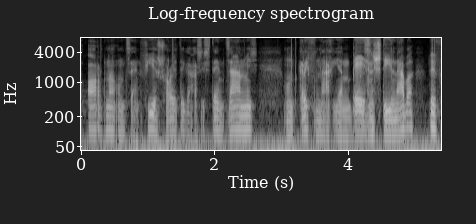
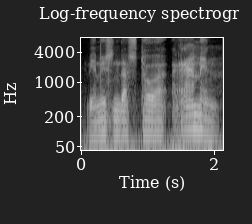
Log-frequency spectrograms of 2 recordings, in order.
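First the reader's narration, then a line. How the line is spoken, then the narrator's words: Hoarse voice. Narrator (German): sagte mit heiserer Stimme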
